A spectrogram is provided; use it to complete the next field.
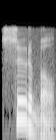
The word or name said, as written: suitable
